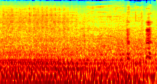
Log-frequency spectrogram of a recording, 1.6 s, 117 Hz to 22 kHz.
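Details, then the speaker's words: 1995 Ford Mustang Cobra V8, just refuelled on its first drive, check engine and low coolant lights on, drones low and rough under light throttle with a raspy puffing edge; giant exhaust leak. "you guys can probably also hear that it has a giant exhaust leak if you just kit on the throttle a little bit"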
